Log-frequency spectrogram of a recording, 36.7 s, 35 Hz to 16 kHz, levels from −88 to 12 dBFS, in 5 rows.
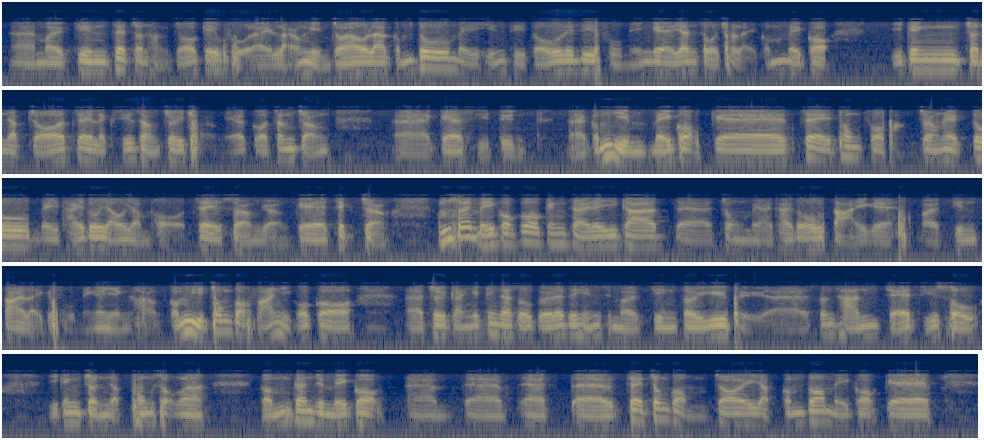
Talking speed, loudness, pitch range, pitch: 285 characters per minute, -26 LUFS, 95-115 Hz, 100 Hz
